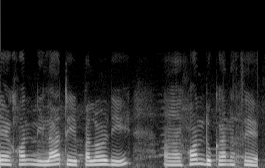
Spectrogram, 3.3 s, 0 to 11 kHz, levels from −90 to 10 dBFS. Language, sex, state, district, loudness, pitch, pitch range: Assamese, female, Assam, Sonitpur, -15 LUFS, 255 Hz, 245-275 Hz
